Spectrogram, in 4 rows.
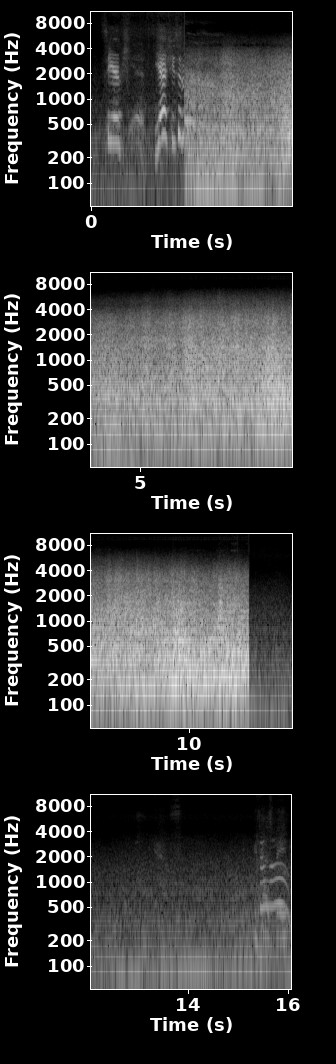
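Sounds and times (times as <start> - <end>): jet aircraft flying over: 1.9 - 11.2.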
